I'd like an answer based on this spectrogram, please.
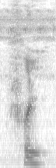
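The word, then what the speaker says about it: full: एफ U double A फल तो है क्या है कॉन्सोनेंट और क्या अब इसको हम क्या कर इसका उच्चारण क्या आ रहा है उ तो इसको क्या पढ़ेंगे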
